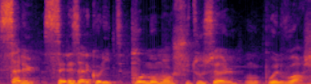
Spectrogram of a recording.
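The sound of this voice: A woman uses a put-on character voice, hoarse and raspy, at a fairly low pitch with very wide pitch swings. She talks at a fairly quick pace as music plays in the background.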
